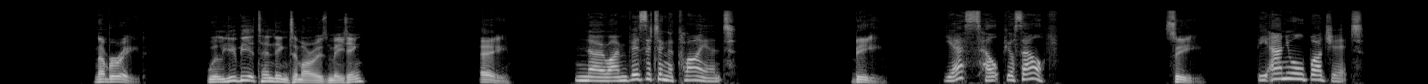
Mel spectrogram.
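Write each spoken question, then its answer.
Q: Will you be attending tomorrow's meeting?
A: A: No, I'm visiting a client.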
